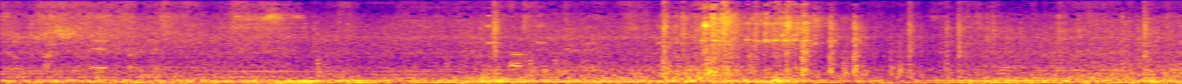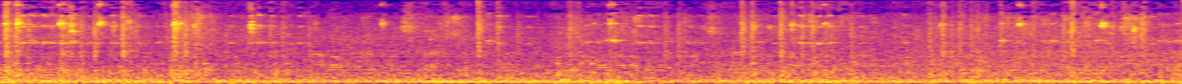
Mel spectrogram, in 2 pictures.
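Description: Traffic passes by on the road outside.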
